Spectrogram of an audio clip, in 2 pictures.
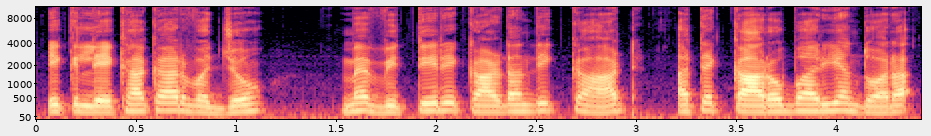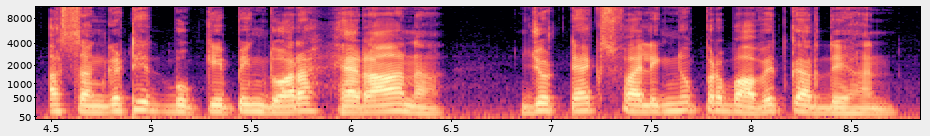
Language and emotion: Punjabi, disgusted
